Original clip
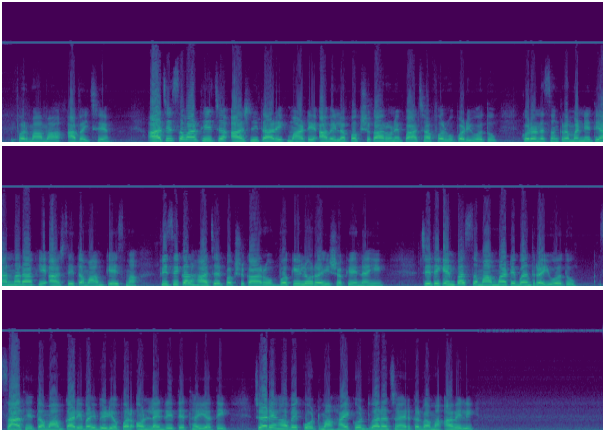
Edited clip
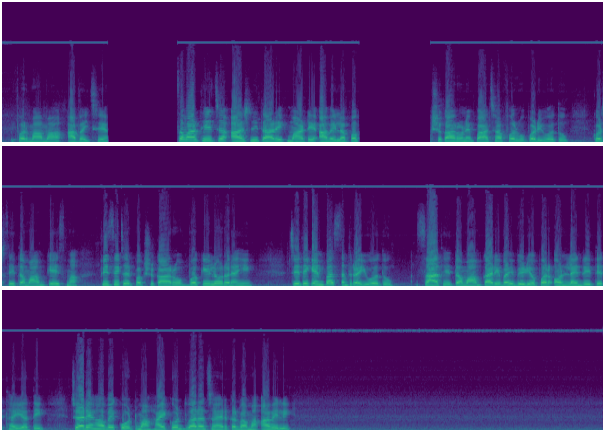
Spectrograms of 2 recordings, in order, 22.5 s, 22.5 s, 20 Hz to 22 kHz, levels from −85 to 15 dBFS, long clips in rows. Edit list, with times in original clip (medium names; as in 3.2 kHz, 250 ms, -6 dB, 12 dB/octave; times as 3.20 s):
1.33–2.20 s: mute
4.47 s: insert silence 0.89 s
6.61–8.24 s: delete
9.75–10.14 s: delete
11.49–12.00 s: delete
13.41–14.06 s: delete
